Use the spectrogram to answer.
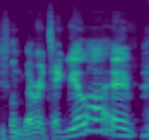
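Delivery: high, loud mock-heroic cry; hammed-up defiant getaway line, laughing; Jimmy's defiant cry. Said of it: "Jimmy says".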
